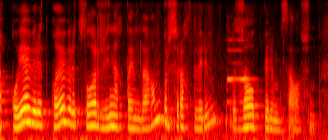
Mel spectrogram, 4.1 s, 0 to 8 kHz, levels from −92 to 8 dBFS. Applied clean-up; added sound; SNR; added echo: none; Wind instrument, woodwind instrument; 11 dB; none.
